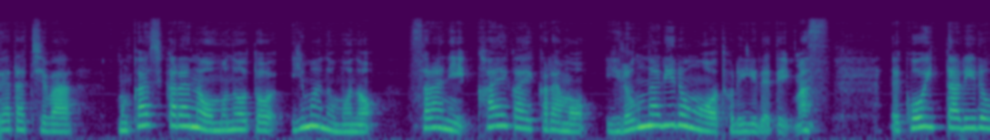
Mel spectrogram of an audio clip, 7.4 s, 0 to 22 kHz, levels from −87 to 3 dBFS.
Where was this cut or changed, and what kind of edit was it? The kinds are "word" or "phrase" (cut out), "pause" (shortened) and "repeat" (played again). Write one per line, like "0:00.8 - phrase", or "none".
none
